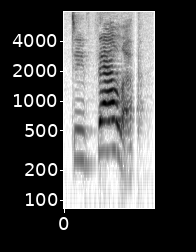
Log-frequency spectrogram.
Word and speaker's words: develop: commonly confused words by a lot of people develop second syllable is stressed this is reduced this is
